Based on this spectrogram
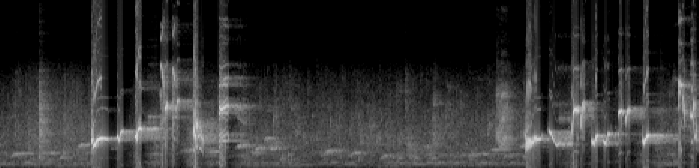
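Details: Shrill song of an orange-headed thrush, loud rapid phrases of stepped whistles and sharp chips, a softer twittering pause, then another burst of high ringing notes that climb and drop.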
